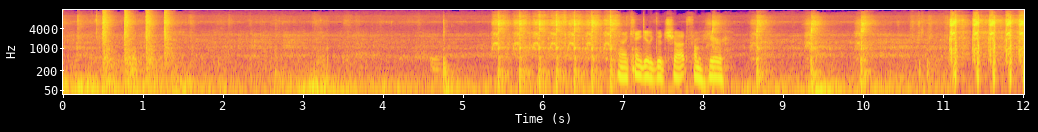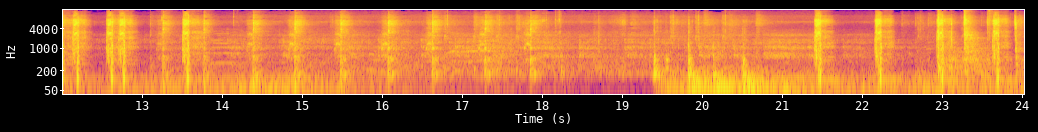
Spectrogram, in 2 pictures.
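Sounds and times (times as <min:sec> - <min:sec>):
steady low rumble: 0:00.0 - 0:24.0
airsoft gunshots: 0:05.4 - 0:07.2, 0:08.0 - 0:10.2, 0:11.0 - 0:20.4, 0:21.4 - 0:24.0.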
